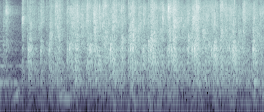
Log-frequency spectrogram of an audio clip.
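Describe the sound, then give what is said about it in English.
A room full of people clapping their hands together, a dense, steady patter of applause that starts abruptly and holds at an even, fairly loud level throughout. The women in the audience are clapping in answer to a poll taken by show of applause. “All the ladies in the room, would you please clap your hands?”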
